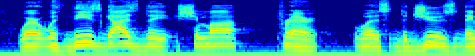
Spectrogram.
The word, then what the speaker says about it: Shema: Did I say it right, Marvin? Shema, thank you.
